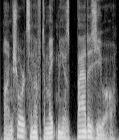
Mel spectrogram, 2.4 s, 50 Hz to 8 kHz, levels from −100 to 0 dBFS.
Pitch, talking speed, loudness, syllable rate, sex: 95 Hz, 300 wpm, -15 LUFS, 6.3 syllables/s, male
